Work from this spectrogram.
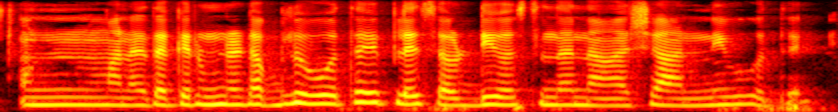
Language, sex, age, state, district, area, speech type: Telugu, female, 30-45, Telangana, Mancherial, rural, spontaneous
